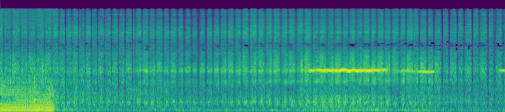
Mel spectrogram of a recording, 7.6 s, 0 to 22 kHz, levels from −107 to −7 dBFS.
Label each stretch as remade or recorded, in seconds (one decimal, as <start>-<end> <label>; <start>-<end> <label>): 0.0-2.0 recorded; 2.0-6.2 remade; 6.2-7.6 recorded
